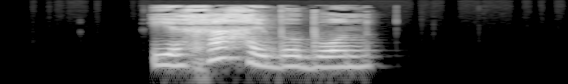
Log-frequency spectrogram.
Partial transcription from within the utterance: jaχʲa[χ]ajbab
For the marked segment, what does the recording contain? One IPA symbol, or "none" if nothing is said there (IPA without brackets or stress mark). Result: ħ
